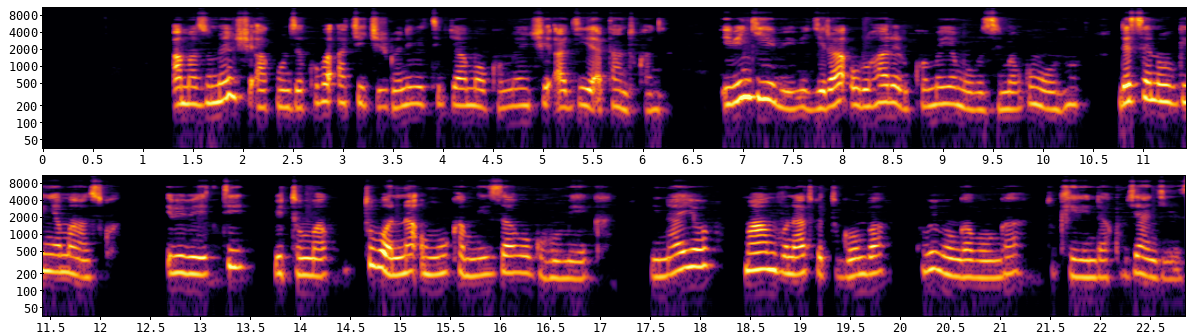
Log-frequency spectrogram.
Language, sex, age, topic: Kinyarwanda, female, 25-35, education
